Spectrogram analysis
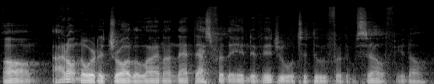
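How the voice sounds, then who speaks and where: A man with a low voice and an American accent, speaking slowly and thinking aloud at a live panel. His tone is warm and mellow, and he keeps asking whether you follow him. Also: level tone. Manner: rambling, keeps saying "you know what I'm saying". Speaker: panel guest, percussionist. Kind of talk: casual panel talk. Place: live radio studio with audience.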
